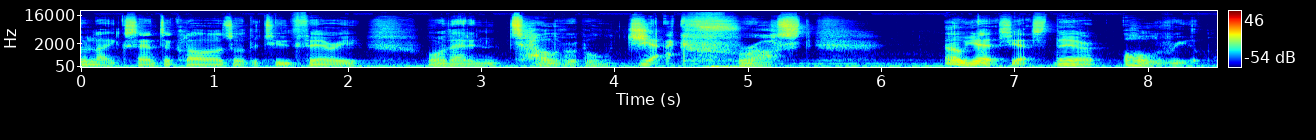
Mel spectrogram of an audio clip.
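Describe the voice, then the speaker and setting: A haughty, menacing male shadow spirit in an ASMR villain roleplay, speaks with a British accent. His delivery is slow and theatrical, swooping widely from hushed to booming. Some background noise sits under the voice. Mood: condescending, wry.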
